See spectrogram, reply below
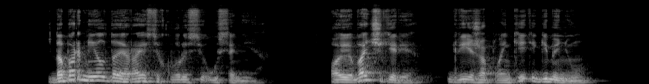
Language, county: Lithuanian, Vilnius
